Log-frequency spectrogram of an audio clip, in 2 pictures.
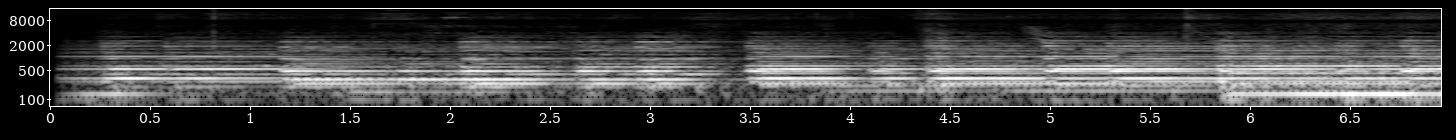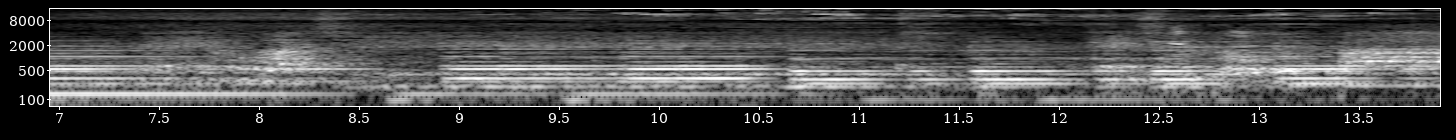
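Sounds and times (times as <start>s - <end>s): slow piano chords: 0.0s - 13.9s.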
